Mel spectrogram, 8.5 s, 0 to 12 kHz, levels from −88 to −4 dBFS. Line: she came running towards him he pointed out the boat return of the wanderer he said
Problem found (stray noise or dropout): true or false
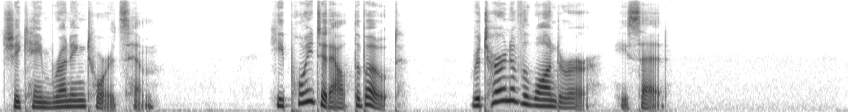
false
